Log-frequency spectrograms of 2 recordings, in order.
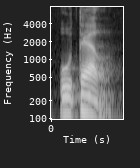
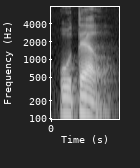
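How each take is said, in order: Both takes have the same delivery.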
